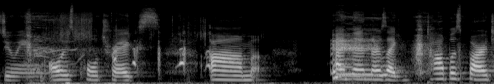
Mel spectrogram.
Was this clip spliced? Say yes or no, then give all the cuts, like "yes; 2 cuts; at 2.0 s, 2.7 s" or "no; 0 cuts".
no; 0 cuts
